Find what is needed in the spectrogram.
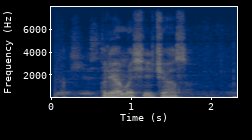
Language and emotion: Russian, neutral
